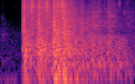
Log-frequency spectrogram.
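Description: Gunfire from the video game CS:GO breaks out suddenly after a brief quiet, a rapid burst of loud close shots running together, then a fresh shot at the very end.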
